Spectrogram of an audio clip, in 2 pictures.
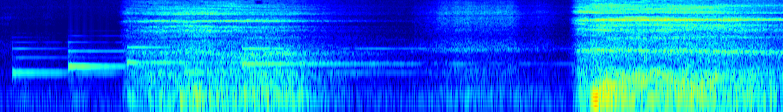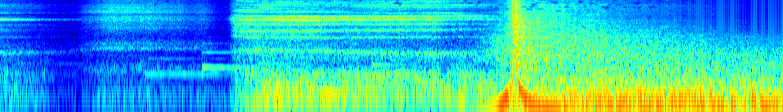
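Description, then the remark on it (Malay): A creature snorts right by someone's ear in several rough, breathy bursts of uneven length, with a few faint tones at the start, ending in a sudden loud thud followed by a deep rumble. No one speaks. “Dan eh, aku dengar lagi sekali tau Bunyi benda tu berdengus Dekat telinga aku ni”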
